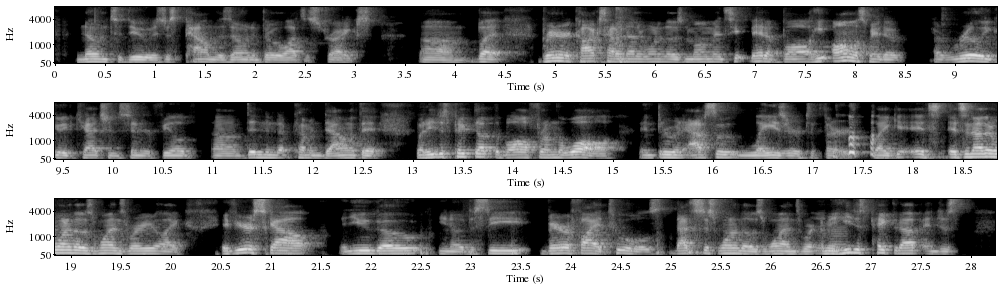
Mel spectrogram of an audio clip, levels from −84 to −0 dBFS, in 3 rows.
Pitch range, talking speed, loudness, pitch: 115-140 Hz, 220 wpm, -23 LUFS, 130 Hz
